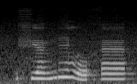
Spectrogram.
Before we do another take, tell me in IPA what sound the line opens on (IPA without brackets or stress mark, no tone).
fʲ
